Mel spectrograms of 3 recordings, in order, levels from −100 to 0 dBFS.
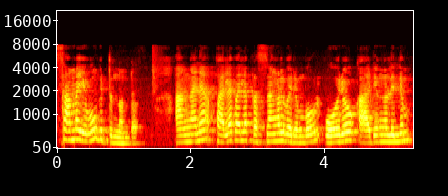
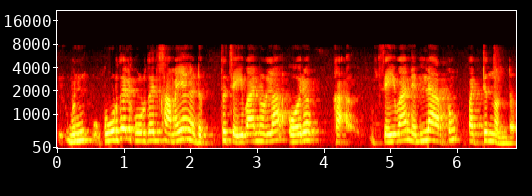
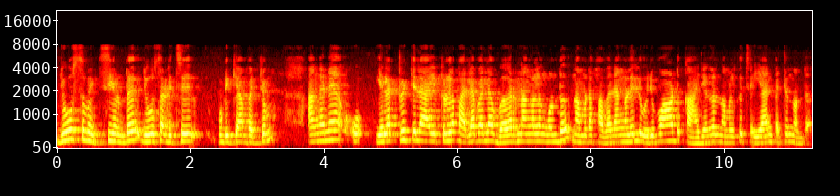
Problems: none marked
